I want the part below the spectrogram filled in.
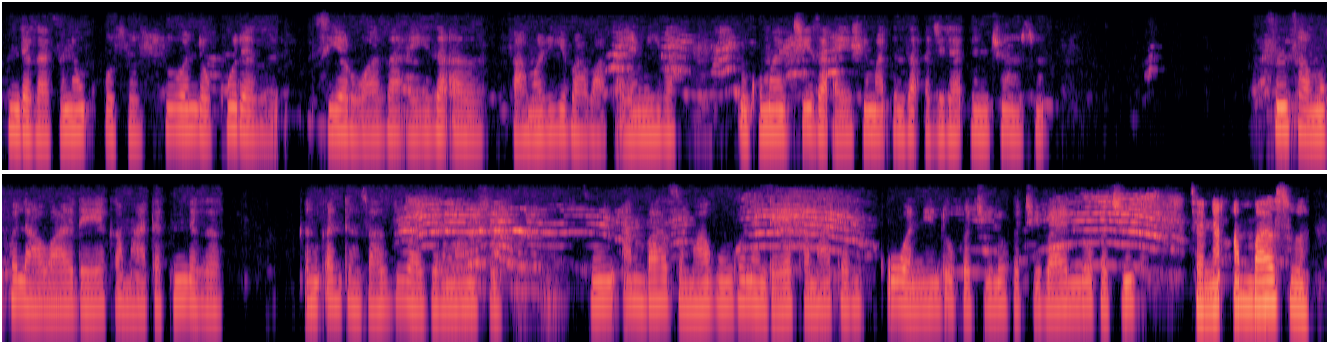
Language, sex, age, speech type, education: Hausa, female, 46-60, spontaneous, tertiary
